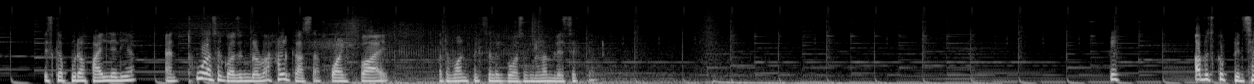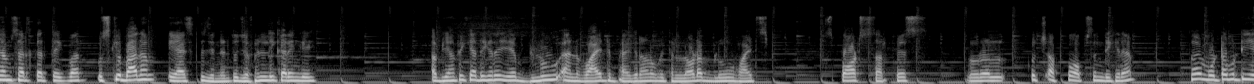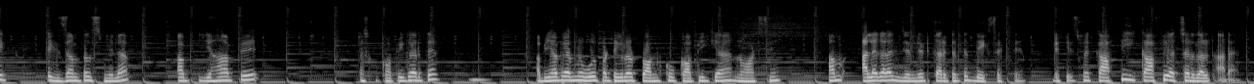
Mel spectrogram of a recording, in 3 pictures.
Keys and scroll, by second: 0.6 super+space, 0.9 super+space, 3.4 5, 4.1 BackSpace, 4.7 1, 5.3 Return, 6.0 super+space, 7.3 super+space, 8.2 space, 8.7 Return, 8.8 super+space, 9.1 ], 10.3 super+space, 11.7 a, 12.3 super+c, 13.3 super+Tab, 28.8 super+Caps_Lock, 28.9 c.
